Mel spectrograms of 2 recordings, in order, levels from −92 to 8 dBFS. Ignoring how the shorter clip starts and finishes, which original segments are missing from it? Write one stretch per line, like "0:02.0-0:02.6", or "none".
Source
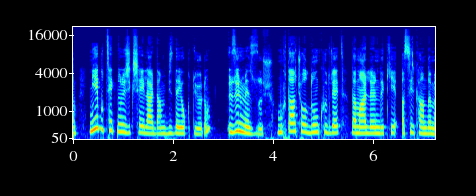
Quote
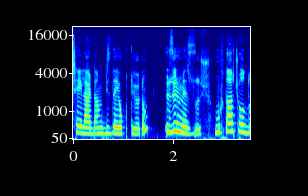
none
